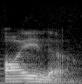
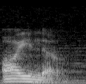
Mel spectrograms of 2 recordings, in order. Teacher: remember the pronunciation is oi, and it's a nice long oi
